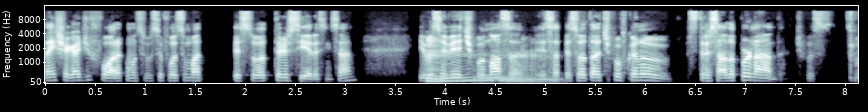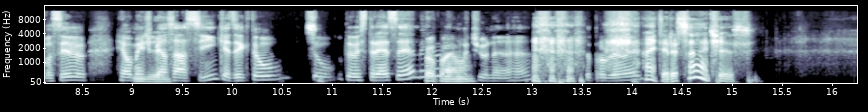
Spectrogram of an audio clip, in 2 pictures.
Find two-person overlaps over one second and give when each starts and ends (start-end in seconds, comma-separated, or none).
3.8-5.3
